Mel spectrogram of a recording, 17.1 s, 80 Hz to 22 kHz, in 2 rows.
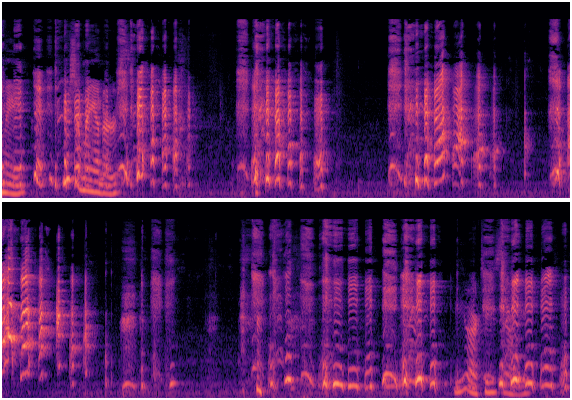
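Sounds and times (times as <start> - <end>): girl laughing hard: 1.8 - 2.9, 3.6 - 5.0, 5.8 - 7.6, 8.2 - 11.2, 12.1 - 15.2, 16.0 - 17.0.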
